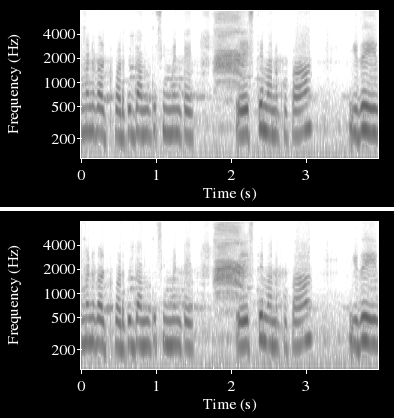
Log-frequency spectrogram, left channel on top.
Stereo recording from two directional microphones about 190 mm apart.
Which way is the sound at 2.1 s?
35° left (ahead or behind).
